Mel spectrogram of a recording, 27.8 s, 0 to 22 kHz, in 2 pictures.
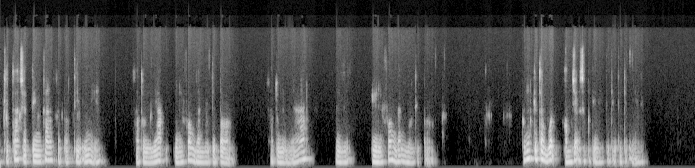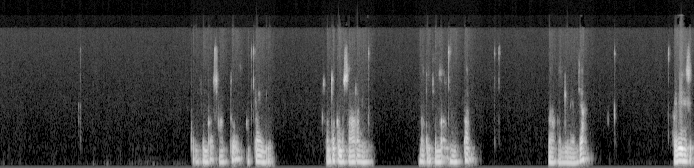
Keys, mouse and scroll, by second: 4.0 alt+Tab, 8.7 alt+Tab, 12.6 alt+Tab.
